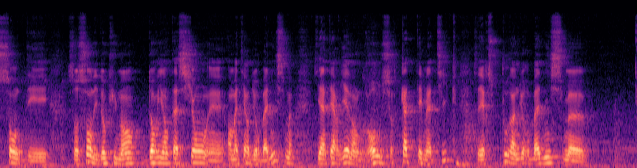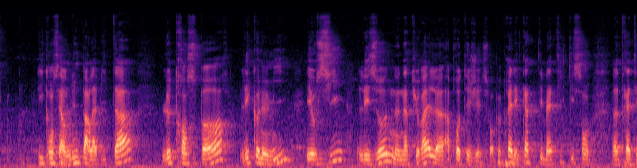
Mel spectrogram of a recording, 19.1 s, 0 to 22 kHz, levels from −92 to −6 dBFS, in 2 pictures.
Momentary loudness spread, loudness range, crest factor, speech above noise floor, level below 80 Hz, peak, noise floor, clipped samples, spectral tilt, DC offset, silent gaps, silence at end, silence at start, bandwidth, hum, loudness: 11 LU; 3 LU; 18 dB; 23 dB; -46 dBFS; -6 dBFS; -46 dBFS; under 0.1%; -7.5 dB/octave; under 0.1%; none; 0 s; 0 s; 14.5 kHz; none; -24 LUFS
